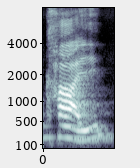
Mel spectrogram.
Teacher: খাই এই শব্দটির মধ্যে এই যে আই এটি হলো যৌগিক স্বরধ্বনি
